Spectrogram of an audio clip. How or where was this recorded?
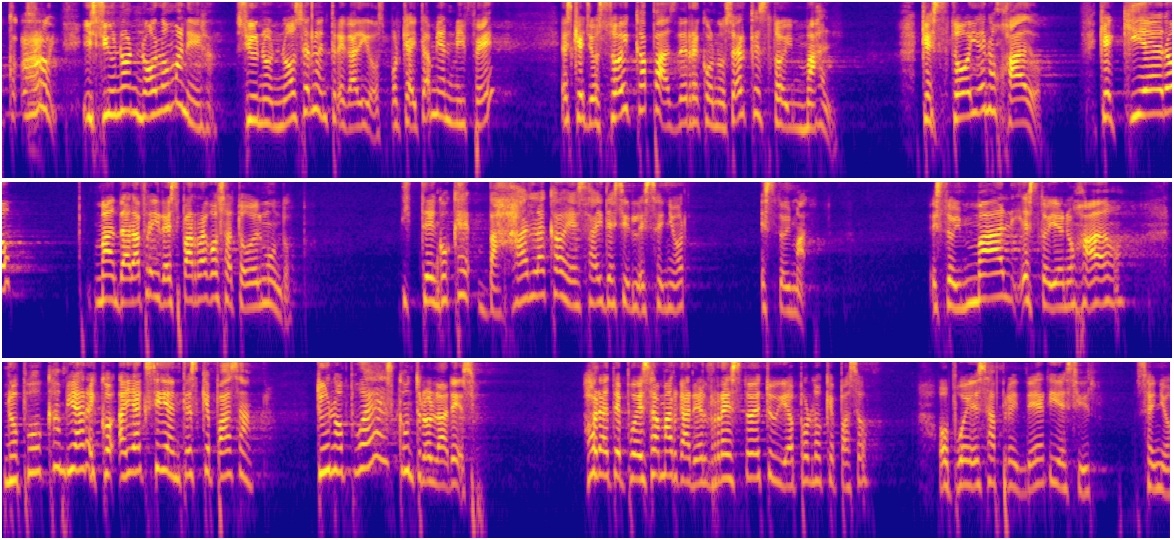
large echoing room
